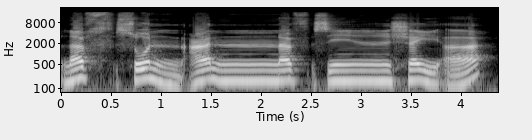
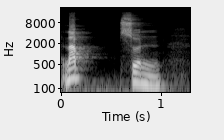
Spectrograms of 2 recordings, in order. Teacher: Kemudian pada lafal nafsun an nafsin syai'a, di sini fa-nya dialirkan karena fa memiliki salah satu sifat yaitu sifat hamas, yang dimana dia jaroyanun nafas, harus mengalir nafas kita di dalam melafalkannya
